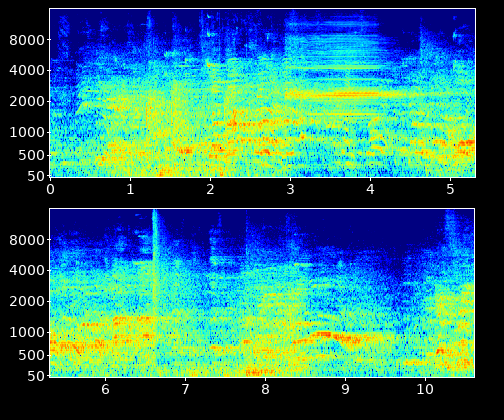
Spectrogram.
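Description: Overlapping voices of players and spectators echoing in a gymnasium during a stoppage in play. A short high steady tone sounds about three seconds in, and a single sharp knock comes about six and a half seconds in.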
